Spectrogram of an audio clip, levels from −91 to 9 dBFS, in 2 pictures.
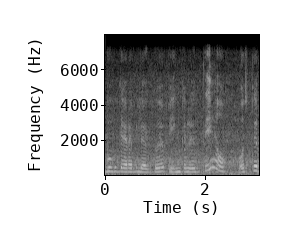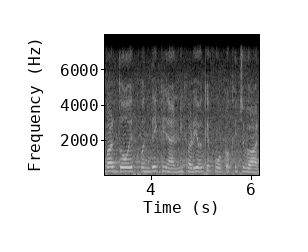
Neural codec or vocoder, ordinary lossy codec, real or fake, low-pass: codec, 16 kHz, 16 kbps, FreqCodec, smaller model; none; fake; 7.2 kHz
